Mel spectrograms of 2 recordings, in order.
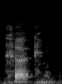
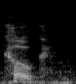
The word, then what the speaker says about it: Coke: a man named Edward cook in America we say Edward Coke because it's spelled Coke to us c k in England they call him cook but as I like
